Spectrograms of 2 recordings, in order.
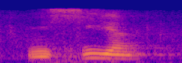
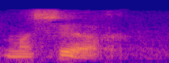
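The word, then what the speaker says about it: машеах (מָשִׁיחַ): Мы обратимся и к его первообразу этого слова, еврейскому, которое мы привыкли произносить «мессия», но точнее на еврейском языке оно звучит «машеах».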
